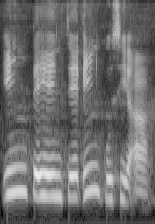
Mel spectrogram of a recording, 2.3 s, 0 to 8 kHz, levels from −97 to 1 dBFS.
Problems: constant background noise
